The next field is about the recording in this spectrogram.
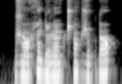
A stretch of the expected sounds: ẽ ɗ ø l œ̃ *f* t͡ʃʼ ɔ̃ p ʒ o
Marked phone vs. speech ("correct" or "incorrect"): incorrect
